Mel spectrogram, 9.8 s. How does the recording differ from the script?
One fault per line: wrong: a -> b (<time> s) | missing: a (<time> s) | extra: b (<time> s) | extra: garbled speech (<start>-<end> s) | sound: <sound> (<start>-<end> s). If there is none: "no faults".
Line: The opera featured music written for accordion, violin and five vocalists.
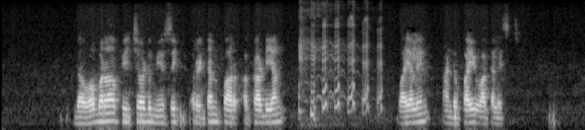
sound: laugh (5.0-6.5 s)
